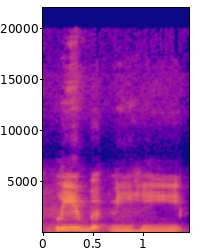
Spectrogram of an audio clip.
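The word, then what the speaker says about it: لِابْنِهِ: Kemudian ada yang keempat, yaitu lafad libnihi. Nah, yang di garis bawahinya adalah ibni. Nah, itu di bawah ba ya. Itu hukumnya adalah qalqalah sugro. Kenapa disebut dengan qalqalah sugro? Karena huruf qalqalah yaitu ba disukun dan posisinya di tengah kalimat. Cara membacanya dipantulkan secara ringan. Libnihi.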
